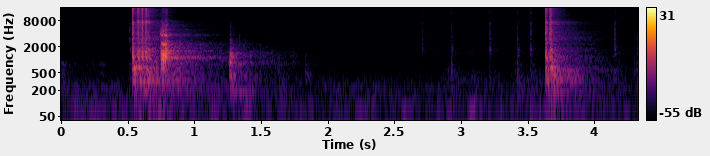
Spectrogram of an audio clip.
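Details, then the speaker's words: 1978 Yardman Snowbird snowblower with a 10 hp Briggs engine (made July 1977), parked long with old gas: 12 V reaches the starter solenoid. Single sharp clicks about once a second, no cranking. Owner suspects a bad solenoid. "I think the solenoid is bad, because we're getting power to it. That's as far as we're getting. You hear it click, but it won't turn the engine or anything."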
